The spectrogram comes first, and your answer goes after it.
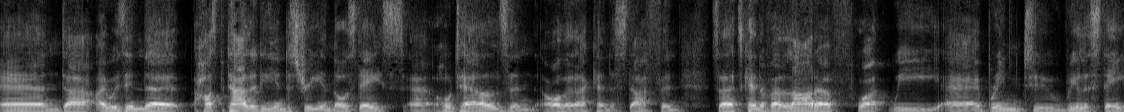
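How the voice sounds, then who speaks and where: The man's tone is dark and mellow, his pitch medium and his intonation monotone and flat. He talks at a fairly slow pace with hardly any pauses. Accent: Irish. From Ireland. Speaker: real estate agent. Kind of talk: panel discussion on video call. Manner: hesitant, many fillers.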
